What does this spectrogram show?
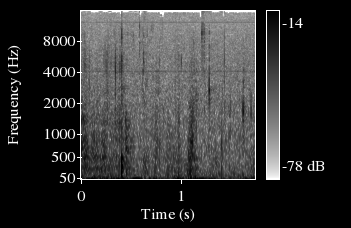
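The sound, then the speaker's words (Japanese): Soft, sticky chewing noises of someone eating mochi (sticky rice cake), with wet smacking and occasional brief clicks, continuing steadily for a moment without any talking. “餅は咀嚼するのに時間かかるねだからいつもより話が途切れがちですよね”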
